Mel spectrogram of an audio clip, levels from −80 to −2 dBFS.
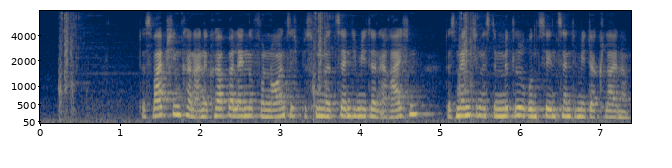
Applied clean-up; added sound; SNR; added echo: none; Mechanisms; 19 dB; none.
